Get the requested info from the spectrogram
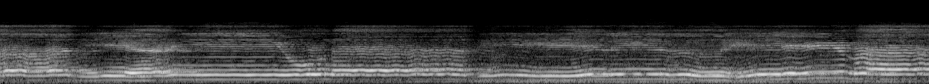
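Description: A male Qur'an reciter chanting in the melodic tilawah style through a microphone. He draws out long melismatic phrases in a high voice, the pitch winding slowly up and down.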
